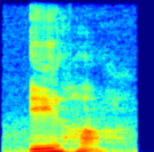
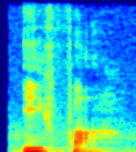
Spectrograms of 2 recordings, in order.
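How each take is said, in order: First: The name is said with Japanese sounds. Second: The name is said with Okinawan sounds. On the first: This is the name's present-day reading. "current reading" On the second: This is the name's older native reading.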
